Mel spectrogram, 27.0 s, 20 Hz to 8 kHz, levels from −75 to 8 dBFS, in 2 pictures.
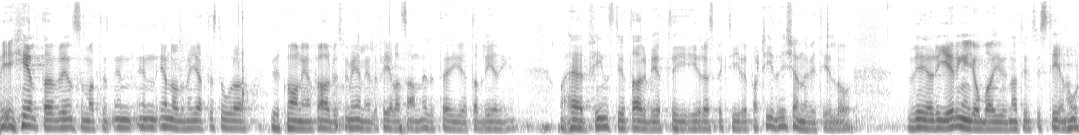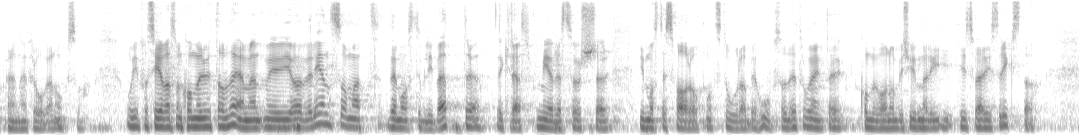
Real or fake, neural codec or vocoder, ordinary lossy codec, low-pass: real; none; none; none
